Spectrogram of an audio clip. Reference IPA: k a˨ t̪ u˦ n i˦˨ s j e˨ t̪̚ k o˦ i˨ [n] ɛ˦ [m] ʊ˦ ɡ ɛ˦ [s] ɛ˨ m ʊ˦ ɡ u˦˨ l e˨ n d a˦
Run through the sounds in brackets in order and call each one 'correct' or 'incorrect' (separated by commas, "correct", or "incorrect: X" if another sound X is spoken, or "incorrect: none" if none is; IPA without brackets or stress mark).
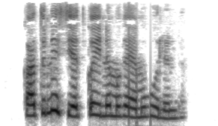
correct, correct, incorrect: none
